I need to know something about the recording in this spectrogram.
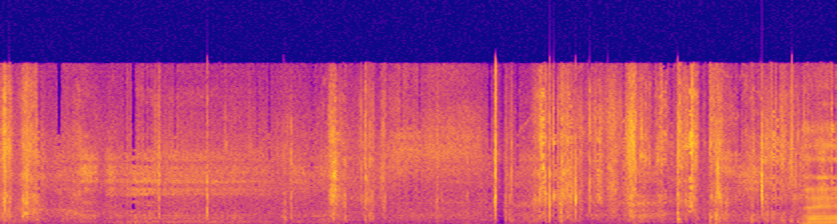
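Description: Foam packing padding being pulled and rubbed off an e-bike's frame and handlebars, a steady scraping and rustling with scattered sharp clicks, the strongest about five seconds in.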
